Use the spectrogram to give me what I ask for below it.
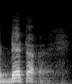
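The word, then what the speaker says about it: debtor: उसको क्या बोलोगे? डेटर। यहां पर भी बी साइलेंट रहता है।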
